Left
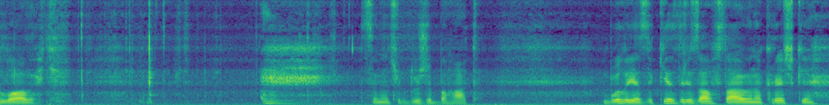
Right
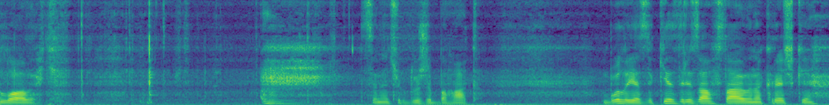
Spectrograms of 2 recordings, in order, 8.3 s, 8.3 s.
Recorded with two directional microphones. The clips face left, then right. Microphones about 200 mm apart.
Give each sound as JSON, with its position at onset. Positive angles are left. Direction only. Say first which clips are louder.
{"t": 0.0, "sound": "speech", "louder": "left 1 dB", "side_deg": 0}
{"t": 2.6, "sound": "a sound", "louder": "left 1 dB", "side_deg": 5}
{"t": 3.6, "sound": "speech", "louder": "left 1 dB", "side_deg": 0}
{"t": 6.1, "sound": "speech", "louder": "left 3 dB", "side_deg": 0}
